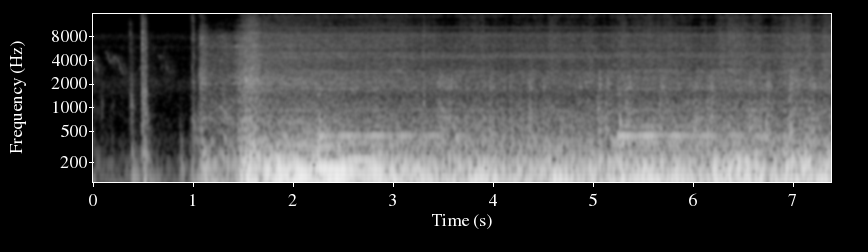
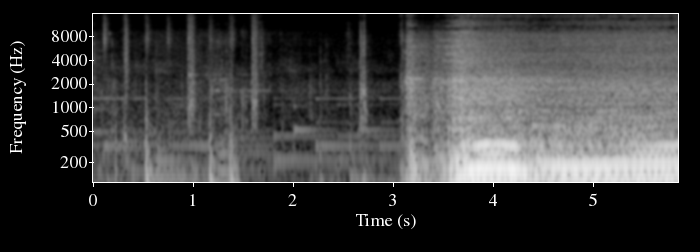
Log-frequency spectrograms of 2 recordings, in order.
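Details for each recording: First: BMW 335i N54 single turbo, tuned for E30 without port injection or B58 coils, with E85 in tank: cold start, starter cranks about a second then catches into heavy, uneven, lumpy idle; rough cold start from fuel-tune mismatch. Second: BMW 335i N54 single turbo after flashing an E85 tune, started on E85, coolant around 79: a few clicks, catches at once, brief flare then smooth, steady idle; normal start and idle, much better than before.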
